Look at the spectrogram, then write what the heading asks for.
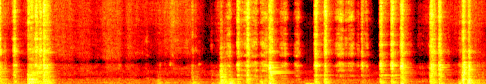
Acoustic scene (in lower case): kitchen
